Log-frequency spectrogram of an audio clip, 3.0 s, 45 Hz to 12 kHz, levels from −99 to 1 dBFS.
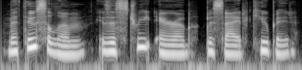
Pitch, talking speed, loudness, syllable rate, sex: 190 Hz, 140 wpm, -17 LUFS, 5.2 syllables/s, female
